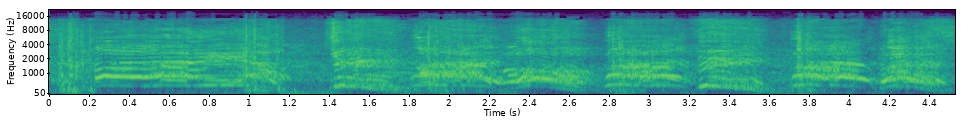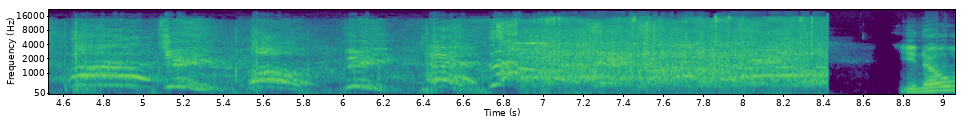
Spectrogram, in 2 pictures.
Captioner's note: screaming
